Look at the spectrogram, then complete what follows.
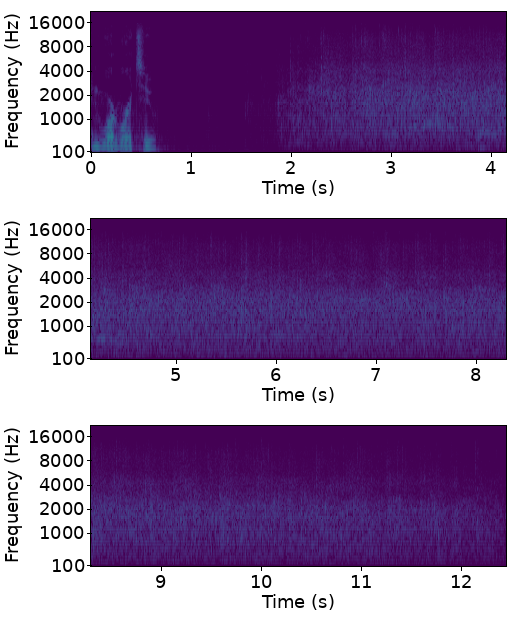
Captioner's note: applause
